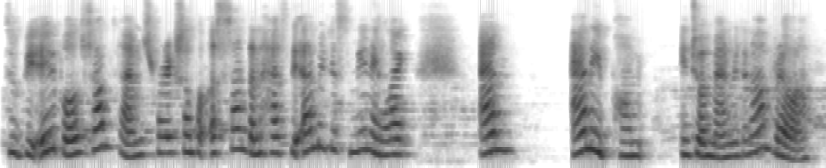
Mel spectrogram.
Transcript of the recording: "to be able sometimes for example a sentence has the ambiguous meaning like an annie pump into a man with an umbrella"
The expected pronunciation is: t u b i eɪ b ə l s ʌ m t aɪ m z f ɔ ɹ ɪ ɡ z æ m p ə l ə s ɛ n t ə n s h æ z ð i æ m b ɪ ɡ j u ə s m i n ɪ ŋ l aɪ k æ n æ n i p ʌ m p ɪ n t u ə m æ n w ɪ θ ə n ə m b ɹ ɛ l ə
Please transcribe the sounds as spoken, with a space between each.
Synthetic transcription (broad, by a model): t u b i eɪ b ə l s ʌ m t aɪ m s f ɔ ɹ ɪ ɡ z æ m p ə l ə s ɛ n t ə n h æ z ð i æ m ɪ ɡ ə s m i n ɪ ŋ l aɪ k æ n æ n i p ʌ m ɪ n t u ə m æ n w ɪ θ ə n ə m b ɹ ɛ l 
